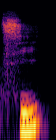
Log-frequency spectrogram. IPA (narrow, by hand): t͡si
